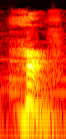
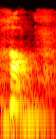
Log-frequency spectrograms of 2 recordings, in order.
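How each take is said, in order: First: The word has no L sound. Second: The word has an L sound. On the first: The speaker calls it right. "the pronunciation must be half" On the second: The speaker calls it wrong. "not half"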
